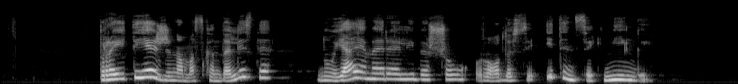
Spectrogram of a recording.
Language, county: Lithuanian, Telšiai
